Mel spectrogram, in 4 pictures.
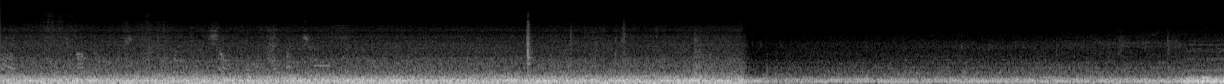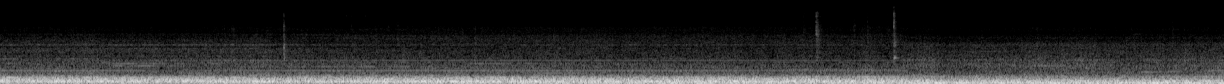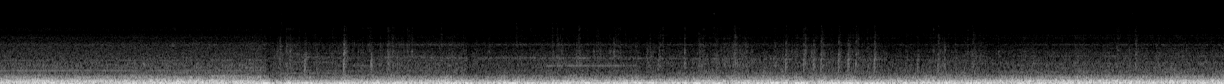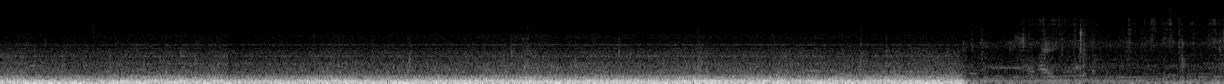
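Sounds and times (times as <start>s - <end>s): airliner rolling on runway: 0.0s - 48.9s
jet drone in cabin: 0.0s - 48.9s
whining tones: 11.7s - 48.9s.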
